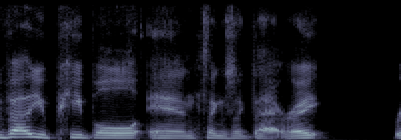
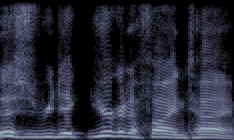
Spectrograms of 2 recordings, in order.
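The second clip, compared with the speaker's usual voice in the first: mock heated, high, angry yelling tone; 5 semitones higher, 4 dB louder than usual. Recounting how she yelled at him, retelling her yelling. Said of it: "she's like yelling at me".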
